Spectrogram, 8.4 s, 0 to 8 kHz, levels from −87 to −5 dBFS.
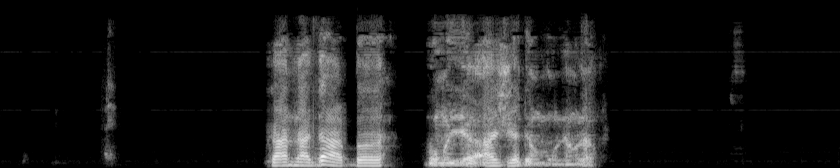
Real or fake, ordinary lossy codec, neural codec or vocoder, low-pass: fake; AAC, 32 kbps; vocoder, 22.05 kHz, 80 mel bands, HiFi-GAN; 7.2 kHz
